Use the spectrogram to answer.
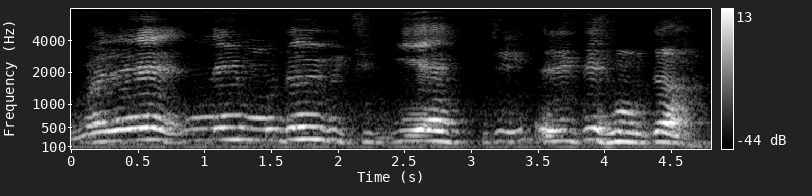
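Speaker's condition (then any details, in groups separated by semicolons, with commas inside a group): Cerebral palsy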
